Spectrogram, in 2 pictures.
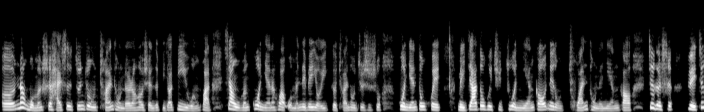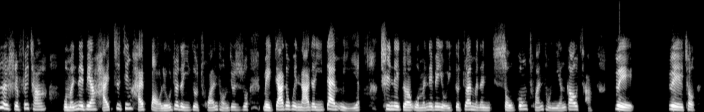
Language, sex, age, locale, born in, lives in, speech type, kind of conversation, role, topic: Chinese, female, 40-44, zh-CN, China, United States, conversation, podcast, guest, 过节时你们家一定会做什么？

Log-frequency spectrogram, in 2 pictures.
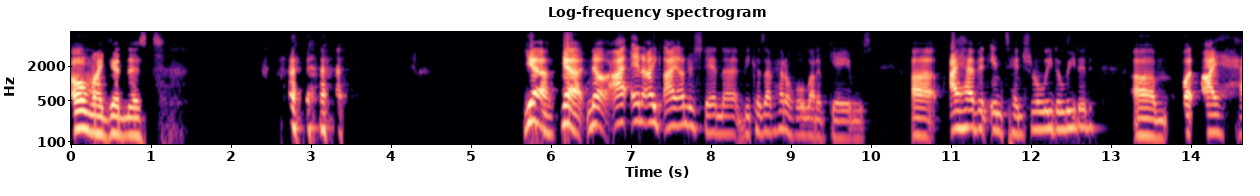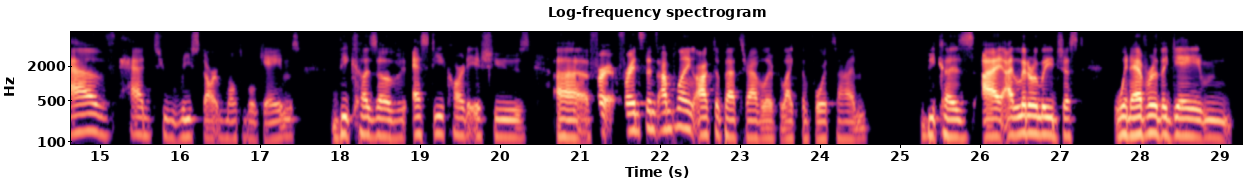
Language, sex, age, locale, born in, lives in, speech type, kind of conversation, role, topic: English, male, 20-24, en-US, United States, United States, conversation, unstructured, none, How does humor affect our enjoyment of entertainment and storytelling?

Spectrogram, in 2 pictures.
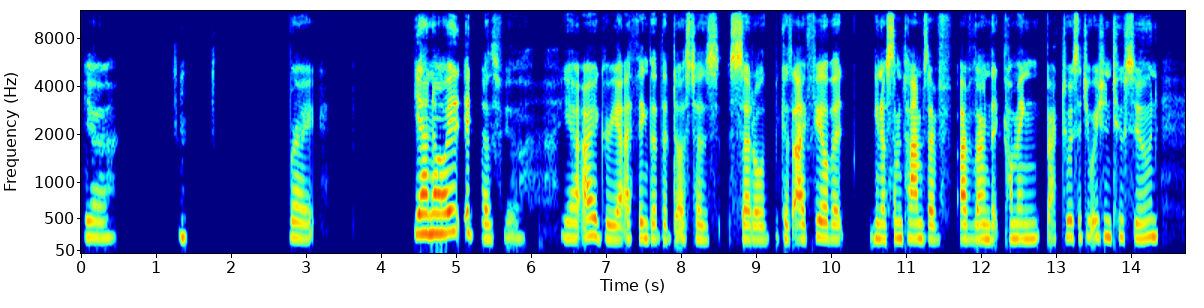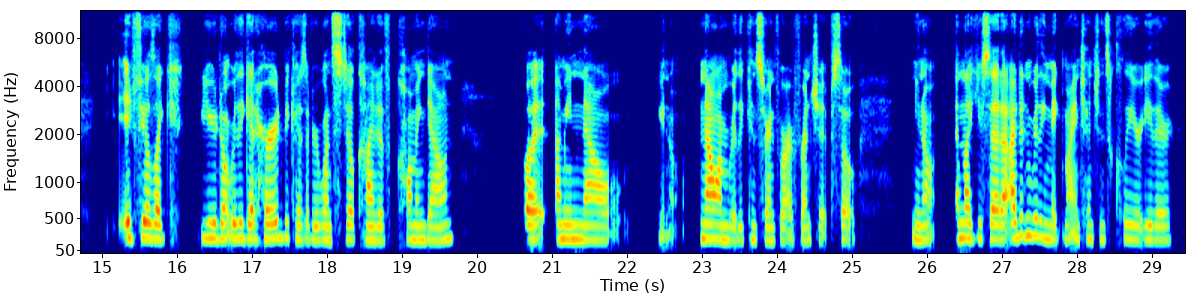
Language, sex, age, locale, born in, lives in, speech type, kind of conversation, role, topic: English, female, 25-29, en-US, United States, United States, conversation, advice, user, How can I approach my close friend to resolve a disagreement and move forward?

